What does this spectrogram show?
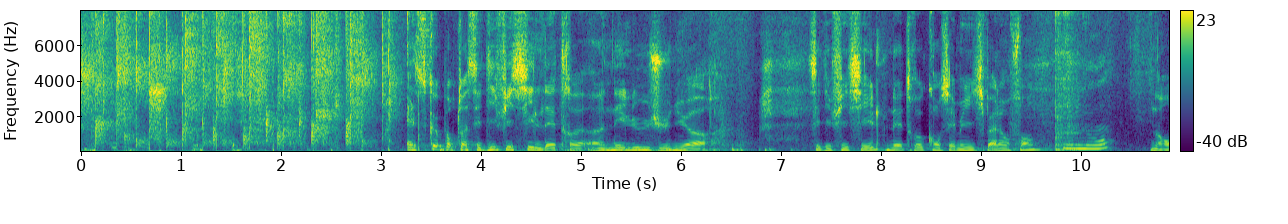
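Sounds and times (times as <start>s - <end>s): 
group applause: 0.0s - 3.7s
speech: 3.2s - 6.6s, 7.3s - 10.8s.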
